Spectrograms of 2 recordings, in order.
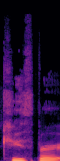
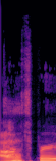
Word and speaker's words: Cuthbert: It's pronounced Kethbert in the book. So, I'm probably gonna go back and forth because I always thought that sounded dumb and I always said Cuthbert and now it's like been ingrained in me.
